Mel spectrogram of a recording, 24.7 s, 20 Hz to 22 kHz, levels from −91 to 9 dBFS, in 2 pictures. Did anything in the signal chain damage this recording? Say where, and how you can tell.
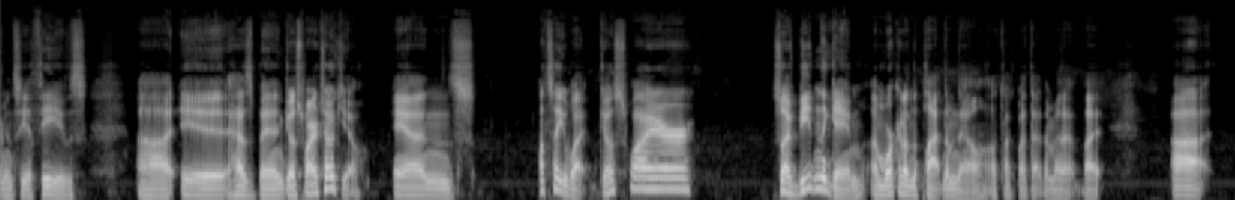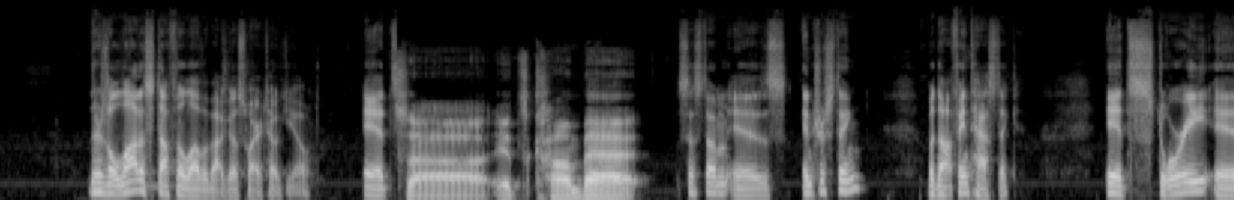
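Yes: a section at the wrong speed, from 16.31 to 19.11 s. For those 2.8 s the speech runs at 0.575 times its recorded rate, slowed and dropped around ten semitones, with pitch and tempo falling together. Normal speed returns abruptly at "system is interesting". The damage was likely done at the editing or playback stage, where one stretch was clocked against the wrong sample rate, so the samples were read out too slowly.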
